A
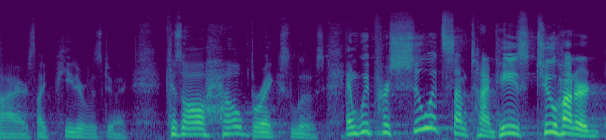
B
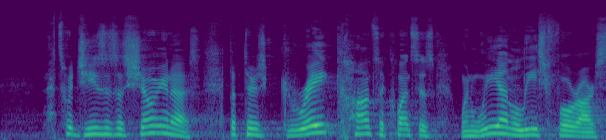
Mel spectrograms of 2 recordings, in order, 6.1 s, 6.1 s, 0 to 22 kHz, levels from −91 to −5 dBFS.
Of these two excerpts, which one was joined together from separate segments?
A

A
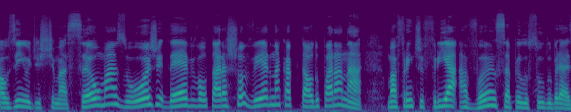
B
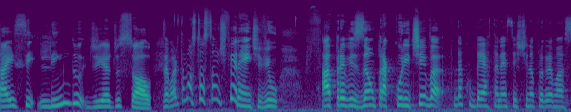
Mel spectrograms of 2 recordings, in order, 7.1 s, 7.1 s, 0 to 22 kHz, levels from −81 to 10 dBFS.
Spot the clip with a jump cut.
B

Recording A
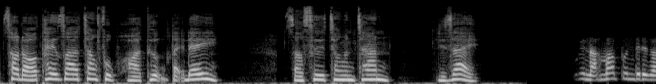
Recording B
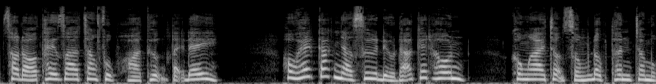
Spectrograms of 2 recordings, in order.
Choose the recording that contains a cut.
A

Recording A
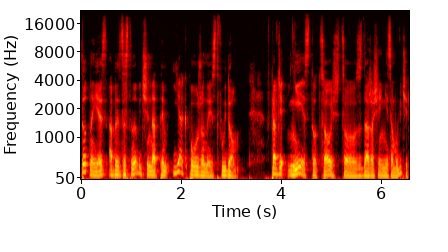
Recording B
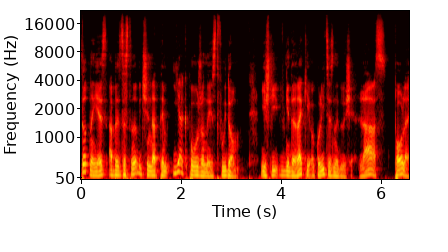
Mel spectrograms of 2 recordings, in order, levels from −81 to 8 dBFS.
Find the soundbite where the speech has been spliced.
A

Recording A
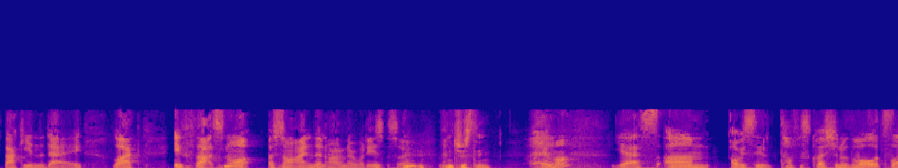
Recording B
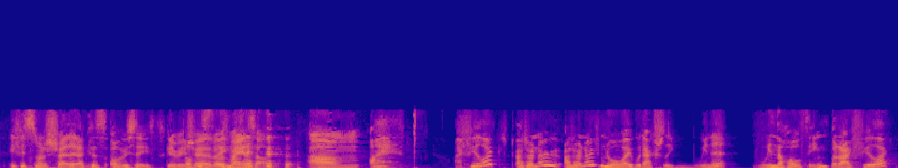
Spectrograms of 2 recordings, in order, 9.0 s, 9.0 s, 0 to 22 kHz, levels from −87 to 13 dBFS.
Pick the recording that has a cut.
A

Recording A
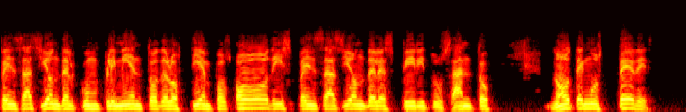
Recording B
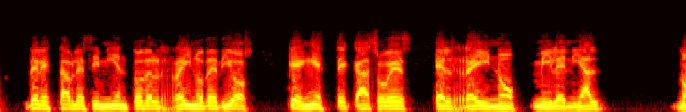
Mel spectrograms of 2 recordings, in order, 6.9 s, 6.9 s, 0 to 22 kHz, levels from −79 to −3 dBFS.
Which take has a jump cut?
A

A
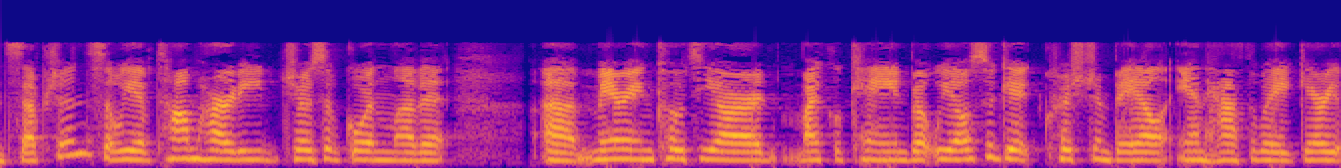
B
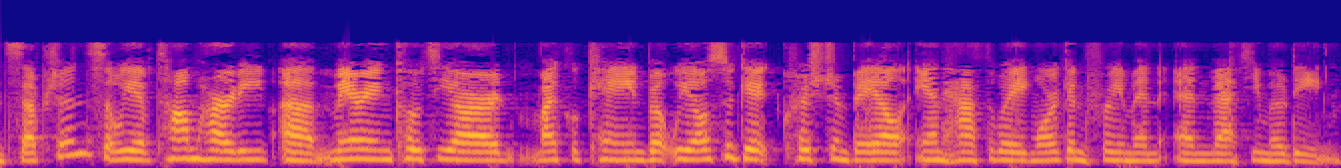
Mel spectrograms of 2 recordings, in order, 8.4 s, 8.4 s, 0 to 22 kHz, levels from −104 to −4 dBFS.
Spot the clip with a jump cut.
B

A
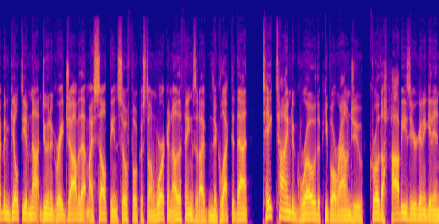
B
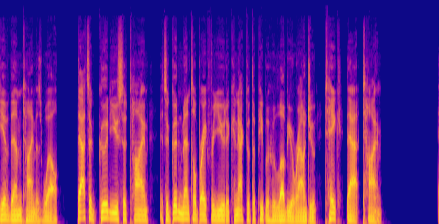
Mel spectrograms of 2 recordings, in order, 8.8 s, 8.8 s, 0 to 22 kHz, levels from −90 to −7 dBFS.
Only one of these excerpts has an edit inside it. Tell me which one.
A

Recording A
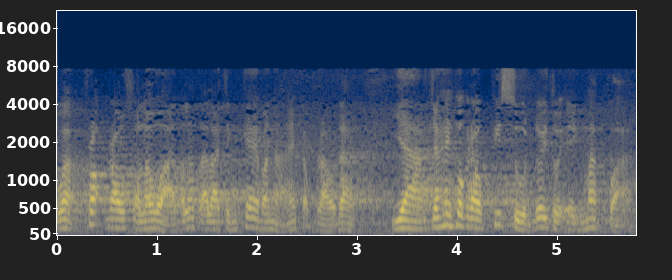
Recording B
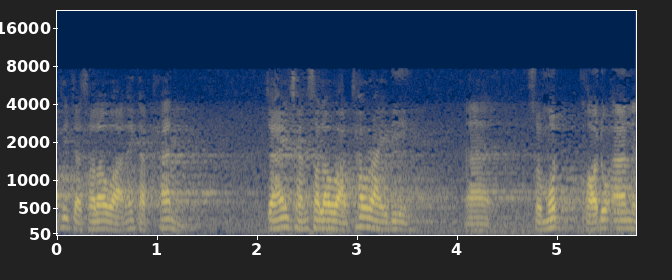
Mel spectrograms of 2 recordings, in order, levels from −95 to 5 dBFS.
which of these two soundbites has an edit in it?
B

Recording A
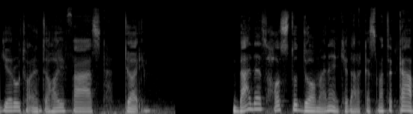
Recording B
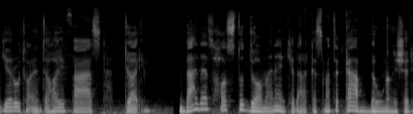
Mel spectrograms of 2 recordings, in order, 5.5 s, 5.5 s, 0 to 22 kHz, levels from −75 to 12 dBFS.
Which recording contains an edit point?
B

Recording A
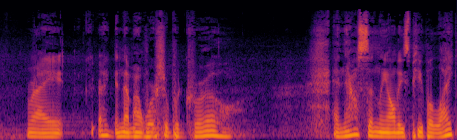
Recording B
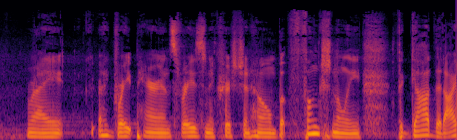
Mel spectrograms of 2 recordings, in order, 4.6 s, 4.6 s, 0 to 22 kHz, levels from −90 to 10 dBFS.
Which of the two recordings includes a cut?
A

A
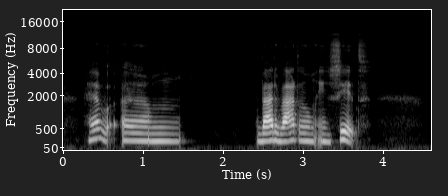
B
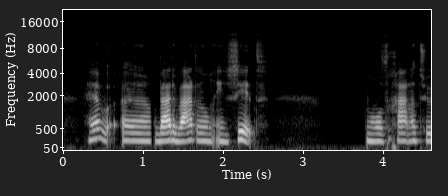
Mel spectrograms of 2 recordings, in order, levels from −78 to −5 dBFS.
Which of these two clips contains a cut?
B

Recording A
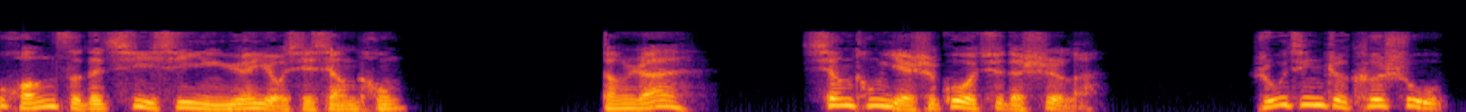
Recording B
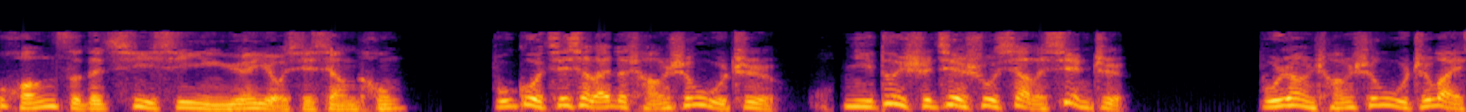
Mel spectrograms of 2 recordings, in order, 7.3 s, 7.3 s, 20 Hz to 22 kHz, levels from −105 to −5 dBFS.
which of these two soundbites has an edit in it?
B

